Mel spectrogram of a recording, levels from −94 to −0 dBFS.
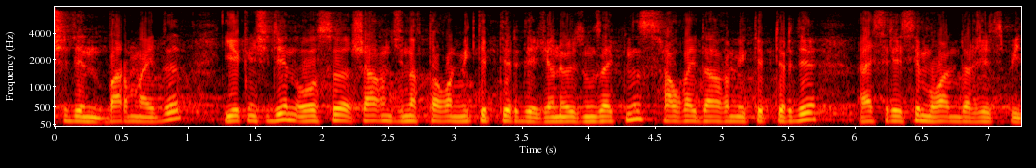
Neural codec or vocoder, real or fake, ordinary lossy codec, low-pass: codec, 16 kHz, 8 kbps, FreqCodec, larger model; fake; none; 7.2 kHz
